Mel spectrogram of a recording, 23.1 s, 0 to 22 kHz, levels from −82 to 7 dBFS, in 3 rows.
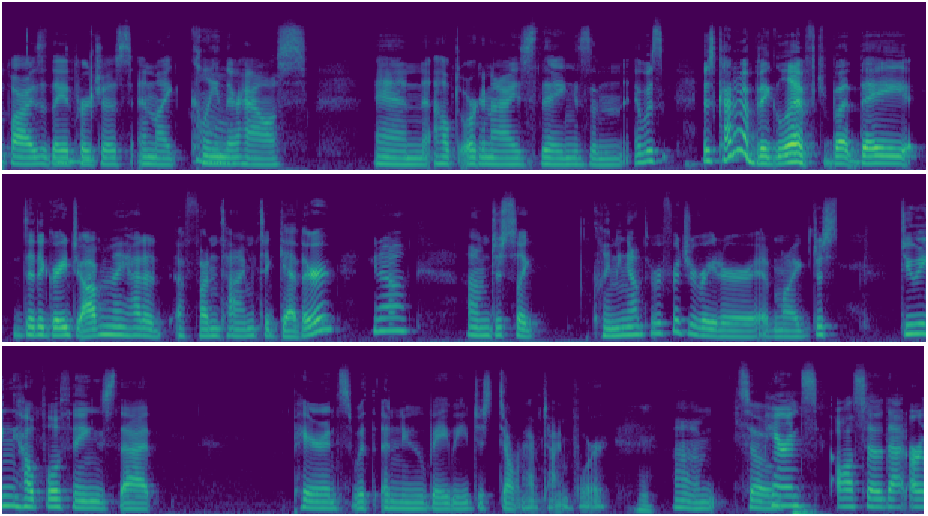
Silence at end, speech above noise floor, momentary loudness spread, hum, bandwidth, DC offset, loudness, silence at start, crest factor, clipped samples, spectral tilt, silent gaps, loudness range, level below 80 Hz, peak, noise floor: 0 s; 38 dB; 13 LU; none; 14 kHz; under 0.1%; -27 LUFS; 0 s; 22 dB; under 0.1%; -5.5 dB/octave; none; 10 LU; -54 dBFS; -4 dBFS; -64 dBFS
